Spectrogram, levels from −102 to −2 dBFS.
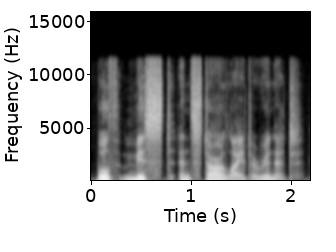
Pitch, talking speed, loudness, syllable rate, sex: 120 Hz, 190 wpm, -19 LUFS, 4.4 syllables/s, male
